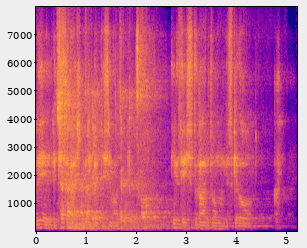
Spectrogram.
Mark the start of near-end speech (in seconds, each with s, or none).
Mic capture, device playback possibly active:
0.4 s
